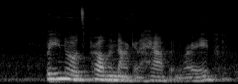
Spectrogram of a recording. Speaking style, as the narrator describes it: I sighed

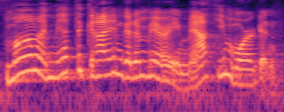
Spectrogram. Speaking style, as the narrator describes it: she was giggling, and she says

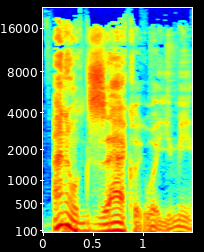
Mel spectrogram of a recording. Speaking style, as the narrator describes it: Ruby laughed

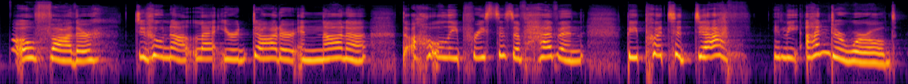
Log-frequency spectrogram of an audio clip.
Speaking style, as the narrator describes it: she cries to him

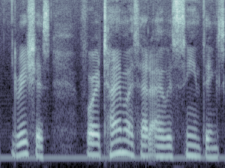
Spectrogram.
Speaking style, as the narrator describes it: gasped the girl

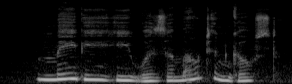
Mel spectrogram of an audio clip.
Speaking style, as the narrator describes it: Malaika whispered

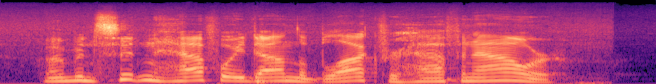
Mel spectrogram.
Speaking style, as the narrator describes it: he said, yawning

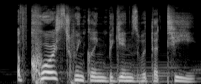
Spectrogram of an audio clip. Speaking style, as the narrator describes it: said the king sharply

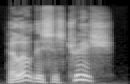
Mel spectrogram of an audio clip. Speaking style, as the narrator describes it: she said in a surprisingly upbeat tone

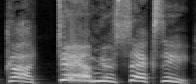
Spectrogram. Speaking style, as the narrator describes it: he just yelled

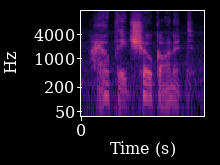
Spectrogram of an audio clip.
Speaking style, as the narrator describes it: an exhausted Brett, she whispers to him

